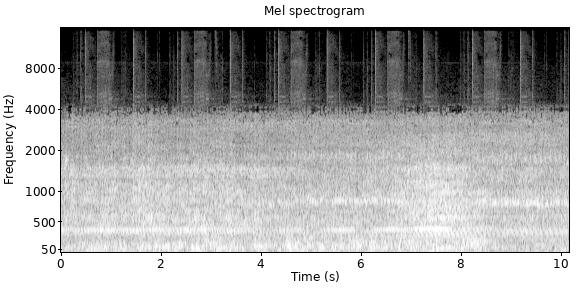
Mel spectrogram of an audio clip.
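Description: Motorcycle engine running steadily while riding, mixed with wind noise on the camera's microphone; it swells slightly about seven seconds in.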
